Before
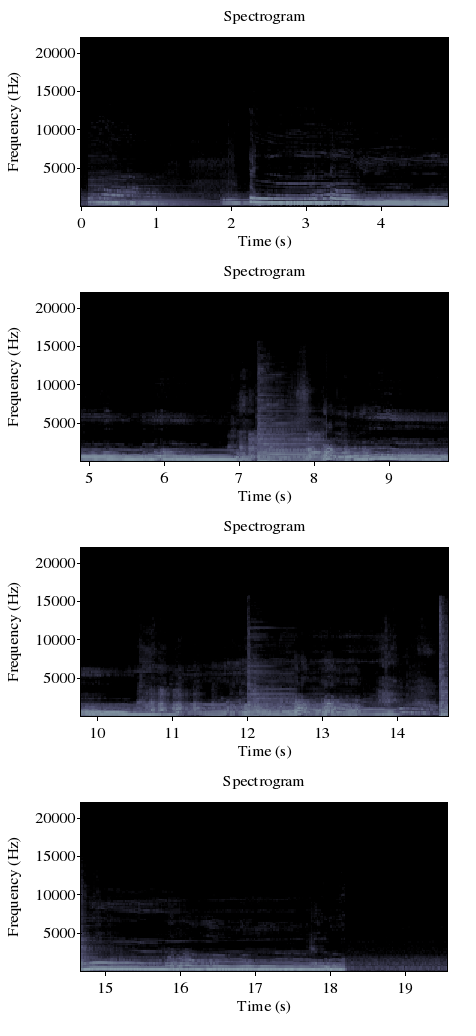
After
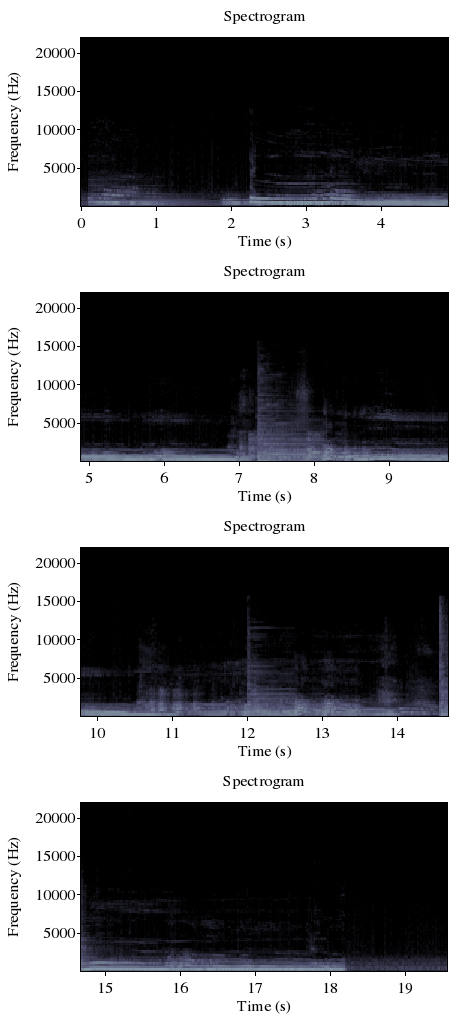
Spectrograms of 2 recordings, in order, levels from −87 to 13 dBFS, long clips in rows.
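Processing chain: 1.12–2.06 inverse Chebyshev low-pass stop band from 6700 Hz, stop band 60 dB; crackle 250/s -52 dBFS; gain -1.5 dB

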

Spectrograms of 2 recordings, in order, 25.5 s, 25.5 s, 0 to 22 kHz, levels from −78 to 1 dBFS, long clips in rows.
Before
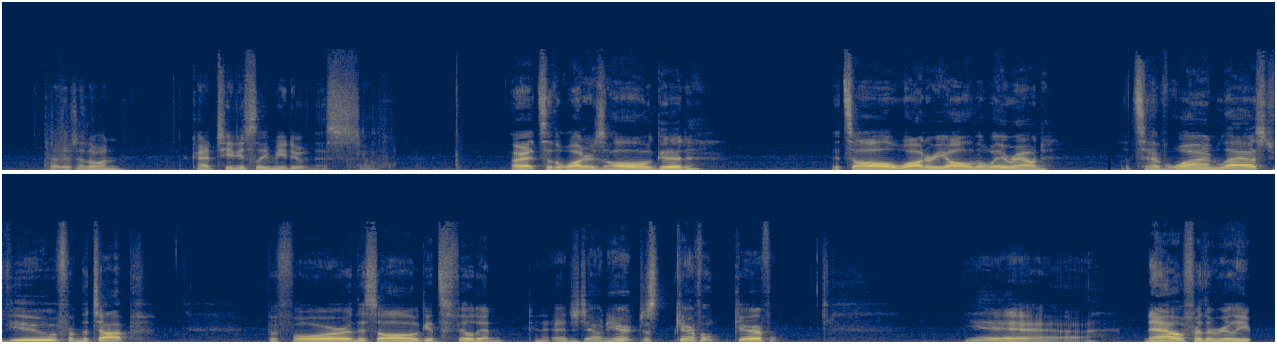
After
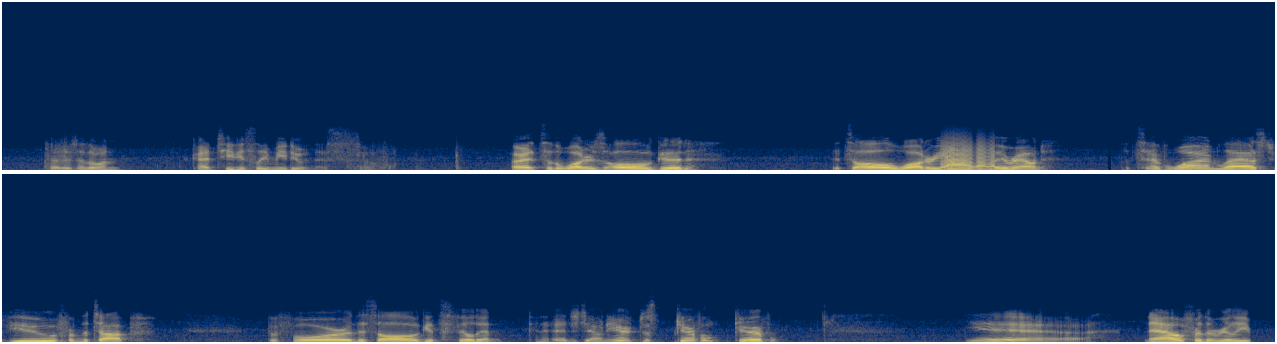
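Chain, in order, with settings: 9.38–9.92 cycle switcher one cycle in 2, inverted; mistuned SSB -160 Hz 260–3100 Hz; gain +3.5 dB

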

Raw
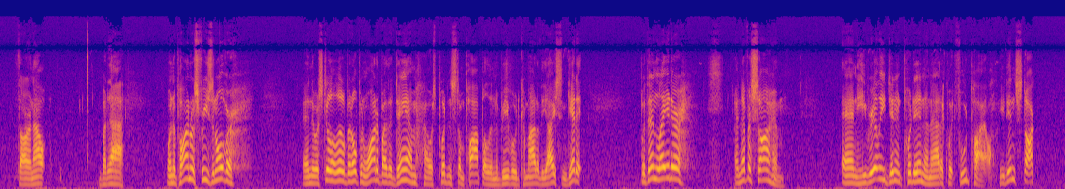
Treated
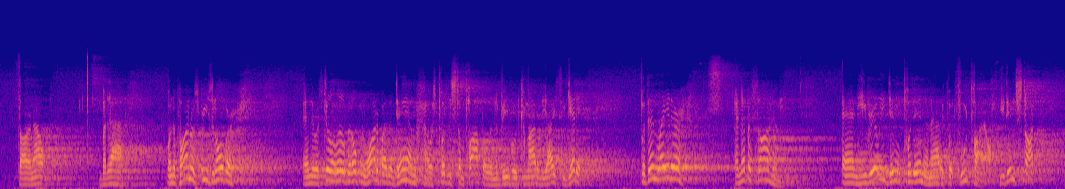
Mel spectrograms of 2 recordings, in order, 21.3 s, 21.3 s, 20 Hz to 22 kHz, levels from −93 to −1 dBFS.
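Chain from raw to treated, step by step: treble ducked by the level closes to 710 Hz, closed at -17 dBFS; LPF 4200 Hz 24 dB/oct; reverb RT60 3.7 s, pre-delay 80 ms, DRR 7.5 dB; gain -7.5 dB

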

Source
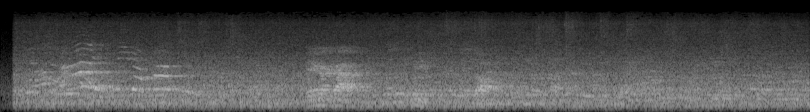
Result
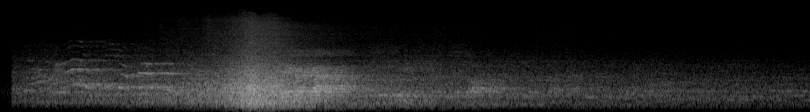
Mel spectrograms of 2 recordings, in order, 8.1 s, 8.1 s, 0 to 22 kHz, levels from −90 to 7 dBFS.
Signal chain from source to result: Doppler pass-by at 2.53, 35 m/s, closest 3.1 m; tone controls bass -10 dB, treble -2 dB; non-linear reverb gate 0.26 s rising, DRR 3.5 dB; dynamic EQ 3100 Hz, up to -5 dB, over -59 dBFS, Q 0.72; gain +4 dB

